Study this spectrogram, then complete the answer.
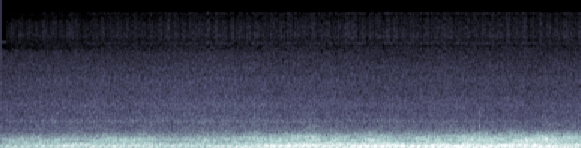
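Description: The engine of a de Havilland Beaver floatplane drones steadily over Canadian wilderness, a continuous propeller hum that grows a little louder as the plane approaches overhead.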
